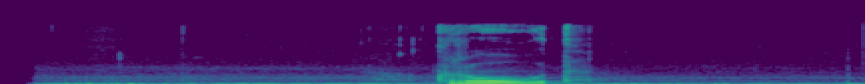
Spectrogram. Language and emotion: Russian, positive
